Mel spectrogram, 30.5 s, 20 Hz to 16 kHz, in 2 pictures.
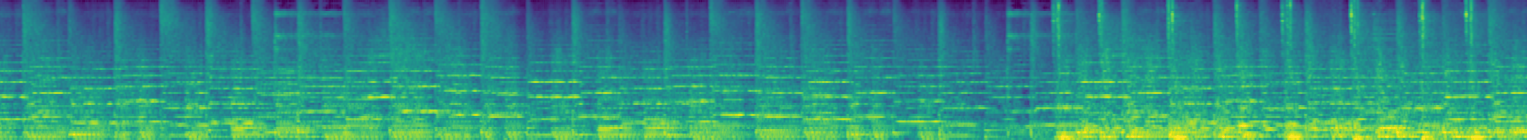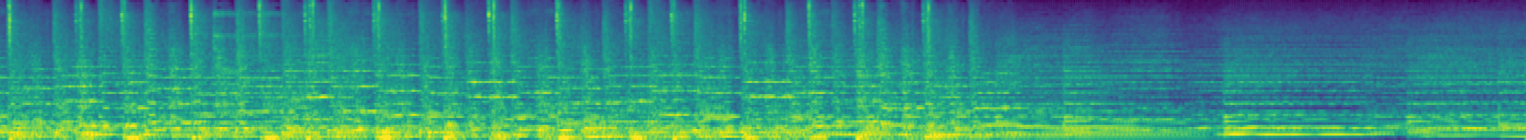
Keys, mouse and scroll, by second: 5.4-10.0 middle drag, 10.0-11.4 drag, 28.3-30.5 drag.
